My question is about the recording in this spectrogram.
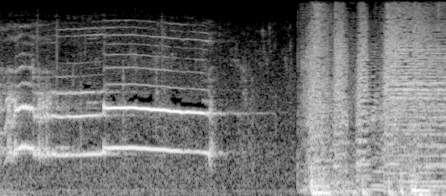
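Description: A rooster crowing once: a long, held call that steps up in pitch about a second in and ends about two seconds in. After a short pause, music with guitar cuts in near the end.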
